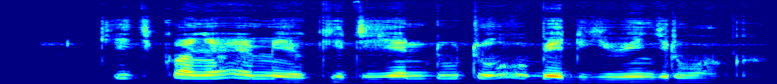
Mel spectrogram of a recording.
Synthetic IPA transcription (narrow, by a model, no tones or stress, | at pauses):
kit͡ʃkɔɲɔɛmɪjɔkitijɛndutoʔobedɡiwiɲd͡ʒɾwɔk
